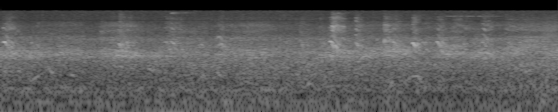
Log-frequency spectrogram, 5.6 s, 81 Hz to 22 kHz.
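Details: Crows massing in a flock described as a crow 'wedding' in Sevastopol, filmed on a Toshiba Camileo P30: dense overlapping harsh caws from many birds, irregular and continuous, over a steady hiss of background noise.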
